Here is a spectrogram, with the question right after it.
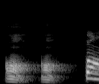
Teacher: Donc ça se lit comme si c'était P-A-N, c'est-à-dire pan, avec la nasale qui ressemble à un A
